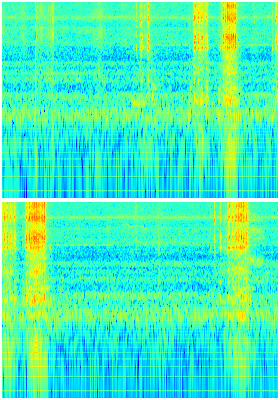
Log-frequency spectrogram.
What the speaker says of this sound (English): While stitching, you must also be aware that your garment is between the needle and the back of the sewing machine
